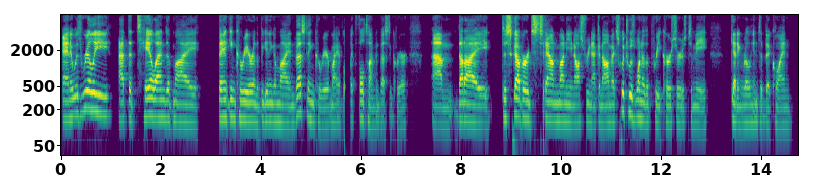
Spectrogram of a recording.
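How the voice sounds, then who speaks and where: A man answering interview questions at a mid-range pitch. He talks in a relaxed, reflective way, pausing on fillers as he thinks. He comes across as an author talking through his story. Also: vocal fry. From Canada. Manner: relaxed, thoughtful, many fillers. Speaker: podcast guest, author.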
